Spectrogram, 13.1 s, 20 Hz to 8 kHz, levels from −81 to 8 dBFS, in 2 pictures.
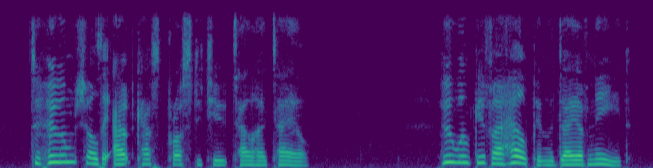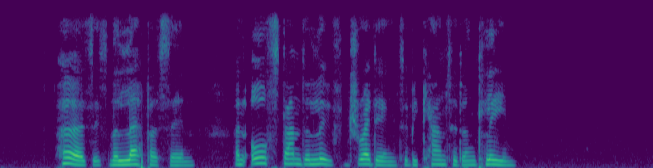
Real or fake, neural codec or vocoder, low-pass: real; none; 7.2 kHz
